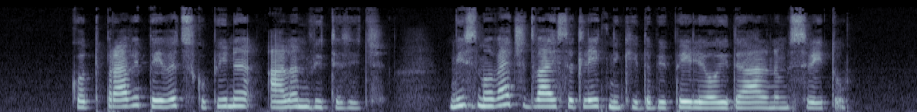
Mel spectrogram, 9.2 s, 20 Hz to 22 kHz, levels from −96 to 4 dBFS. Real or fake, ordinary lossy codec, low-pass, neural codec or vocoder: fake; MP3, 64 kbps; 19.8 kHz; vocoder, 44.1 kHz, 128 mel bands, Pupu-Vocoder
